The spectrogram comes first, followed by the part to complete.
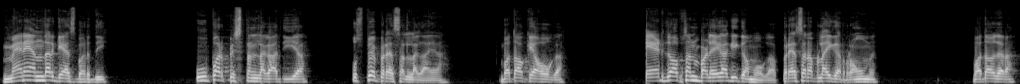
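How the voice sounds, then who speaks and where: A man teaching chemistry in an online lecture, energetic, firing questions at students and repeating phrases to drive points home. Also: medium pitch, normal speed, long pauses, no echo, clean studio sound. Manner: mixes English terms into speech.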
